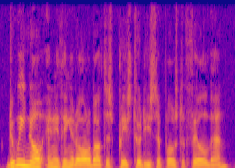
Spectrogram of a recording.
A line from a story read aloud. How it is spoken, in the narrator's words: he asked harshly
